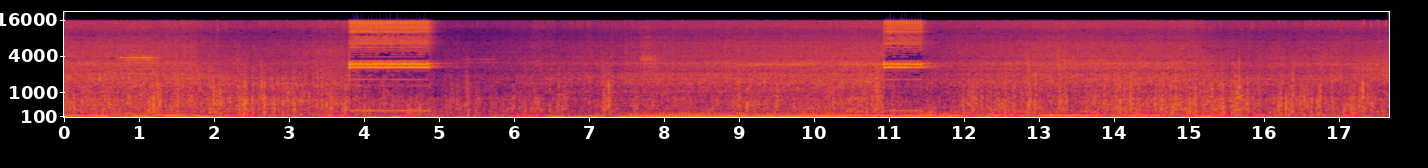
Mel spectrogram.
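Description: Wind rushes past as the motorcycle moves along.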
